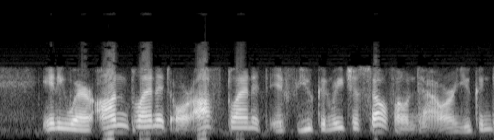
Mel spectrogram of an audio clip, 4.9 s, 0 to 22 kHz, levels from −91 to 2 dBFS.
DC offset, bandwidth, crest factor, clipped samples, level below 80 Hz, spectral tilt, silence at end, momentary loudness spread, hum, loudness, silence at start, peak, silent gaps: under 0.1%; 7.4 kHz; 16 dB; under 0.1%; -62 dBFS; -6 dB/octave; 0 s; 12 LU; none; -15 LUFS; 0.45 s; 0 dBFS; none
